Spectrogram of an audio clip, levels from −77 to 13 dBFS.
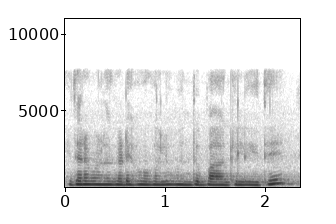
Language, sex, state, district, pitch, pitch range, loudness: Kannada, female, Karnataka, Bidar, 195 Hz, 190-205 Hz, -13 LUFS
